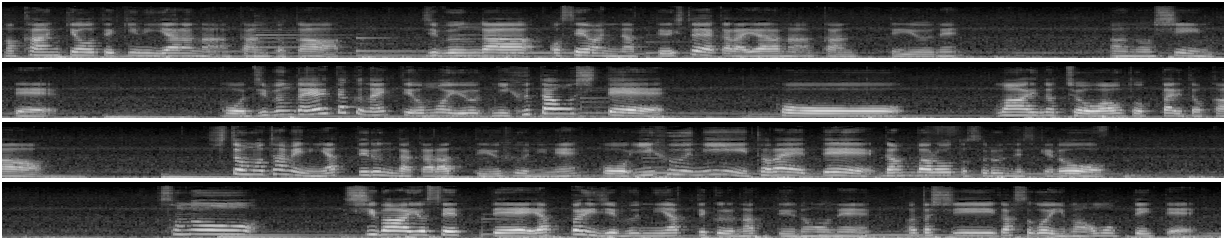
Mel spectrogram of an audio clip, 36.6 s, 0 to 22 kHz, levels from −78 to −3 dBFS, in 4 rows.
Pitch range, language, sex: 150-220 Hz, Japanese, female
